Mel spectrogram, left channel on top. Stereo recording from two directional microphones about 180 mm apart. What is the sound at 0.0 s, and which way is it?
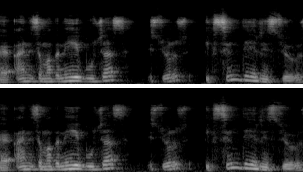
Speech, 10° left (ahead or behind).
